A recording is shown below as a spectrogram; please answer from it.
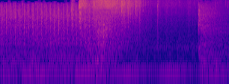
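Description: Gunfire in the Rainbow Six Siege video game crackles in quick bursts of sharp shots, with a few deeper booms and short pauses between volleys, fairly faint overall.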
